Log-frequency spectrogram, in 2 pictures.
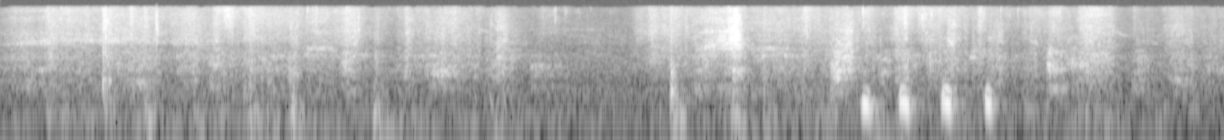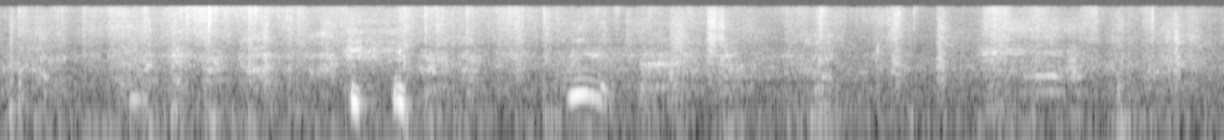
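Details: Great Pyrenees playing excitedly in the garden in the evening before a walk, let out late because of garden construction work. It gives short, low, tonal yips in a quick burst of four, then two more and a single drawn-out call, with human voices and rustling.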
